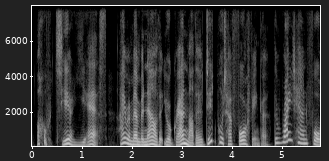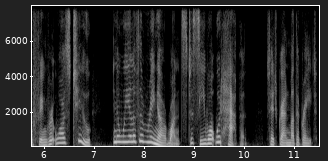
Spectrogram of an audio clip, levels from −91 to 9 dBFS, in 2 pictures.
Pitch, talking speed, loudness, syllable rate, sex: 210 Hz, 175 wpm, -21 LUFS, 4.9 syllables/s, female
